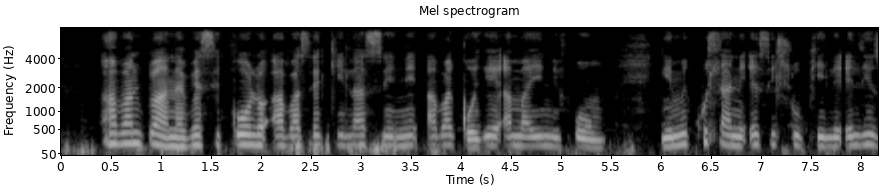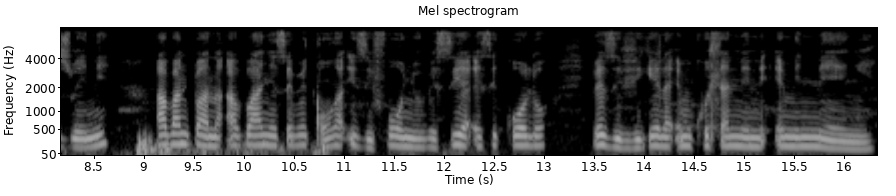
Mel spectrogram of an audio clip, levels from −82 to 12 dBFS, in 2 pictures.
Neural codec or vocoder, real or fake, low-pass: none; real; 7.2 kHz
